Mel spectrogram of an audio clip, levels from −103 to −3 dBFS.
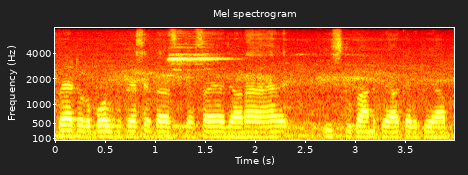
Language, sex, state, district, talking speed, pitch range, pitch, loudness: Hindi, male, Bihar, Vaishali, 255 wpm, 135-145 Hz, 140 Hz, -13 LUFS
